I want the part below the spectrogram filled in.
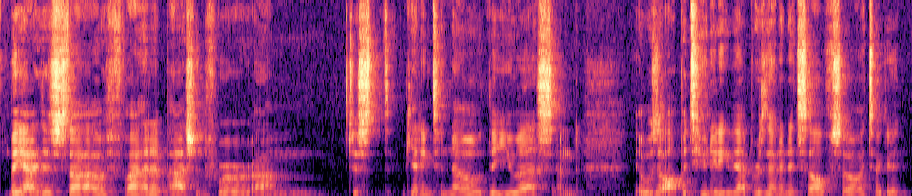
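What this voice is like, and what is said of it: Speaks with a noticeable accent. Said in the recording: “Glad you never lost the accent.”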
